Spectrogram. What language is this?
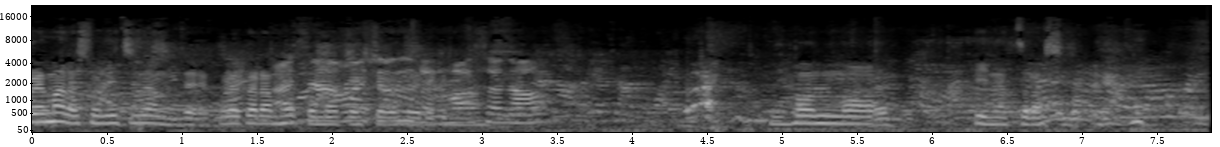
Japanese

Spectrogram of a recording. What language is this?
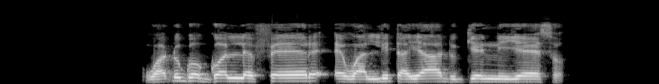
Borgu Fulfulde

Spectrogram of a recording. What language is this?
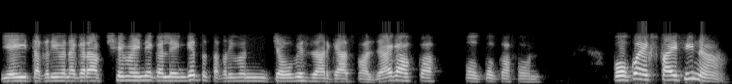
Urdu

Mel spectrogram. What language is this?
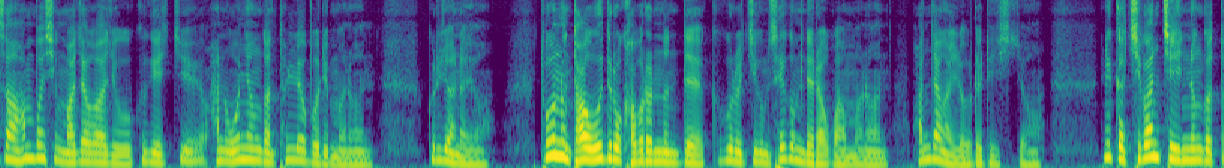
Korean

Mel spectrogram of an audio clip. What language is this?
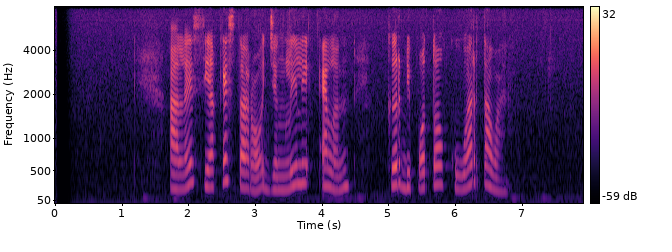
Sundanese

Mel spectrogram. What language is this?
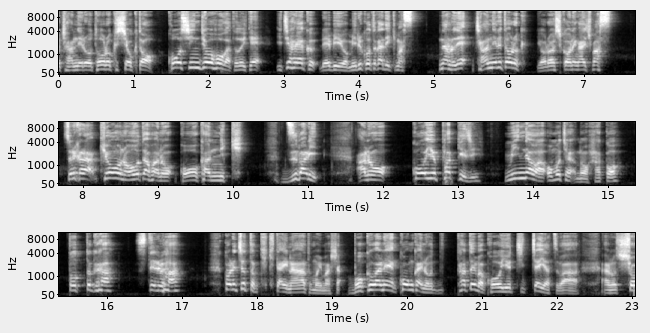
Japanese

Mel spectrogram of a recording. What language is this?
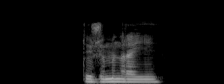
Kurdish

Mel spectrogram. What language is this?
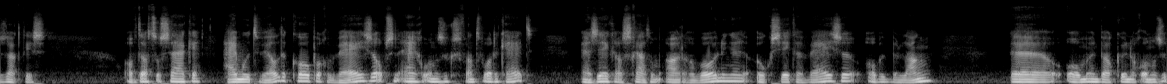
Dutch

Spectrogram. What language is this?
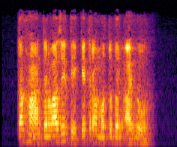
Sindhi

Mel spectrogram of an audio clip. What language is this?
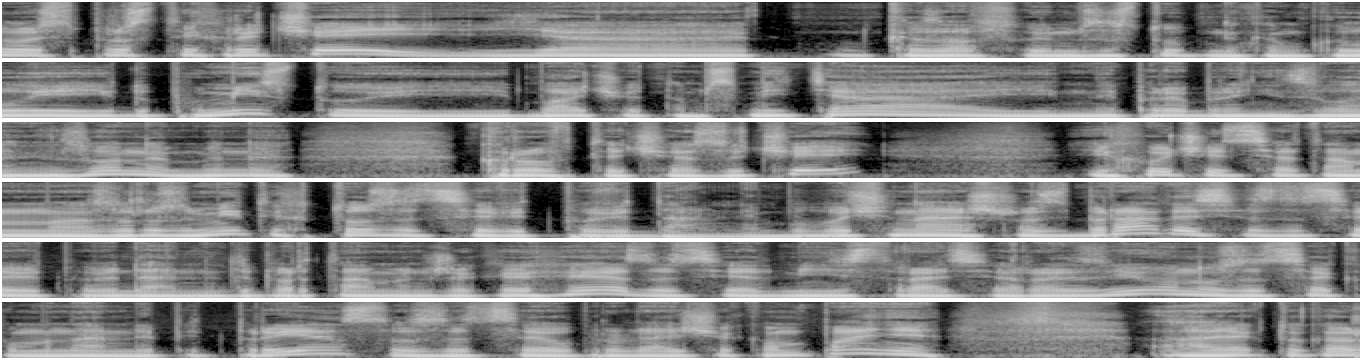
Ukrainian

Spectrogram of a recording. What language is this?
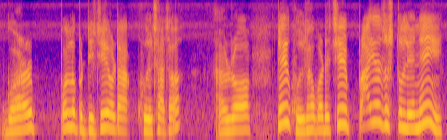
Nepali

